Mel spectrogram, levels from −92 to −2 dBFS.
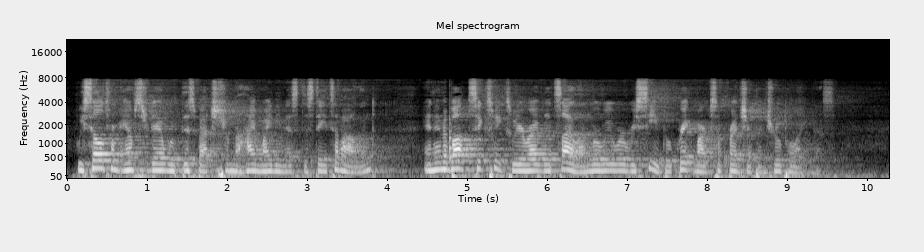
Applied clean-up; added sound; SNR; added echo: none; Tap; 9 dB; reverberation time 2.2 s.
